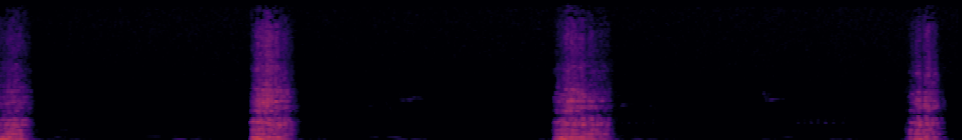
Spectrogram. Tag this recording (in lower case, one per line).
roar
